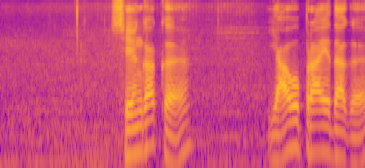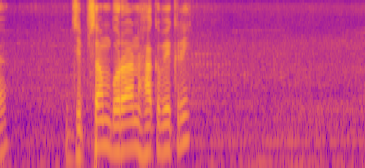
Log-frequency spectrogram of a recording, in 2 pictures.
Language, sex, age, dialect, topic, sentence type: Kannada, male, 41-45, Dharwad Kannada, agriculture, question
